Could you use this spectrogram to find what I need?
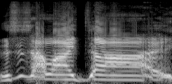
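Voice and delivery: drawn-out ragged panicked scream, high and very loud. Character in a group game believes he is about to die: panicked screaming. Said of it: "he just starts screaming about how this is how he dies".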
